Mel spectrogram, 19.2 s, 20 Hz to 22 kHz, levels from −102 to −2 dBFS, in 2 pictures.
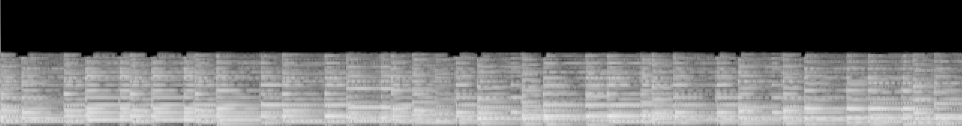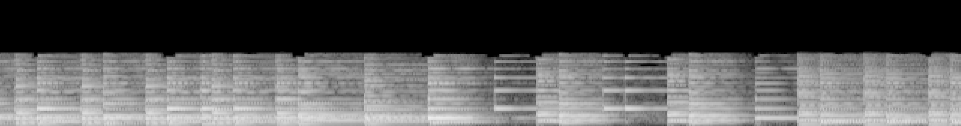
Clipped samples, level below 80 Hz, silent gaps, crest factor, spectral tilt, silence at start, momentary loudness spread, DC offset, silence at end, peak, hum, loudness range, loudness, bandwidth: under 0.1%; -46 dBFS; none; 16 dB; -10.5 dB/octave; 0 s; 6 LU; under 0.1%; 0 s; 0 dBFS; none; 4 LU; -17 LUFS; 4 kHz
